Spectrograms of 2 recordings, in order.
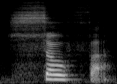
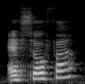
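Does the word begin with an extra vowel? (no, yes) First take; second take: no; yes. First: The word starts directly with the S sound. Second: An extra vowel sound comes before the S. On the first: The speaker calls it right. "just sofa" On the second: The speaker calls it wrong. "It's not esofa"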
